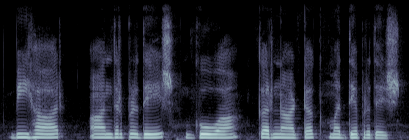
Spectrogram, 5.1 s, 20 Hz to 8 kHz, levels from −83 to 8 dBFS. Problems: constant background noise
